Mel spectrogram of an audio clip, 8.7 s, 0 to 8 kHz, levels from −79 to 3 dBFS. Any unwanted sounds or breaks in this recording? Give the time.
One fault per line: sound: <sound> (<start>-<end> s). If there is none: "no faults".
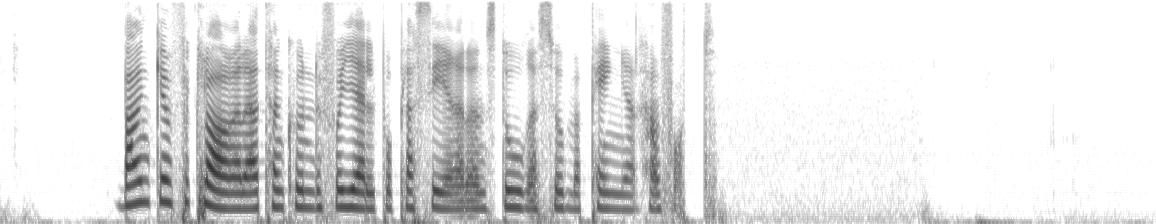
no faults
